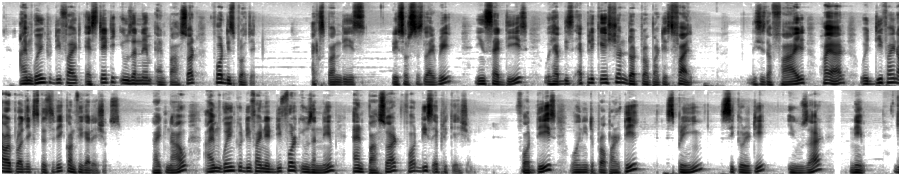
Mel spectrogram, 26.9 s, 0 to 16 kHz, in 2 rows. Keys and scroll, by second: 24.4 BackSpace, 26.4 Return.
